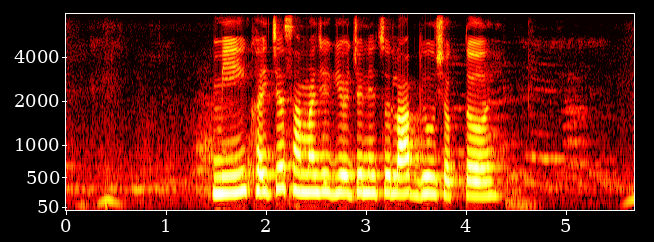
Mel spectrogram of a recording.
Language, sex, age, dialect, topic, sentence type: Marathi, female, 25-30, Standard Marathi, banking, question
